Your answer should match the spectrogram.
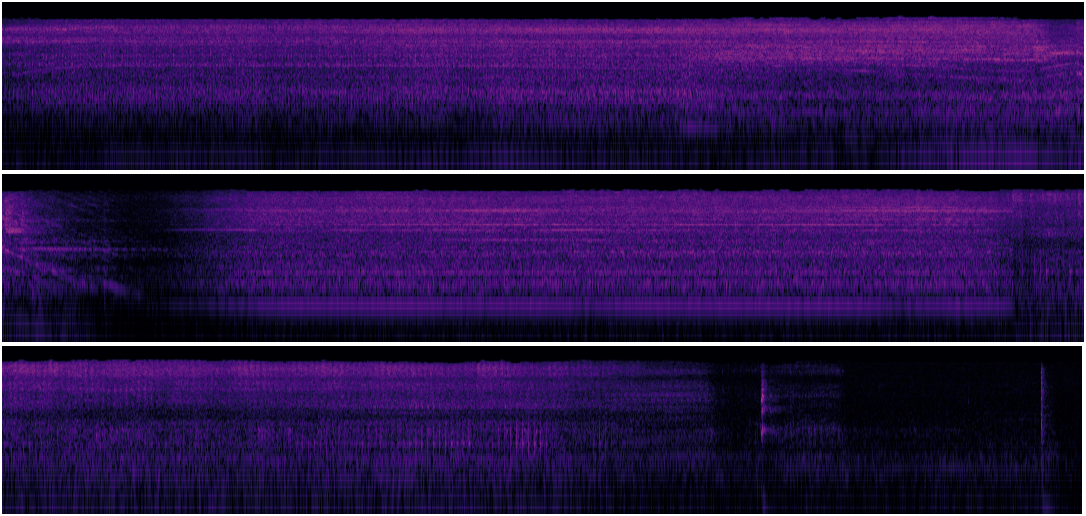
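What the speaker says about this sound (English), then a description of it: "Now I'm going to clamp it in my bench vise and cut out the rest of the inside with the jigsaw." A jigsaw cuts out an oak wagon handle clamped in a bench vise, a loud, continuous buzzing rasp that briefly drops and restarts, then runs on with shifting pitch before a few closing knocks.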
